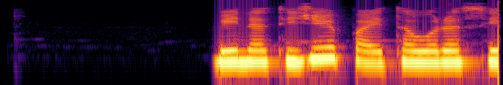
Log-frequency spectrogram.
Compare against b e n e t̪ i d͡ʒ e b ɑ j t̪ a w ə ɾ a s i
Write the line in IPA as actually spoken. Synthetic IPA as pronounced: b e n a t̪ i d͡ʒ e p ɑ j t̪ a w ə ɾ a s e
